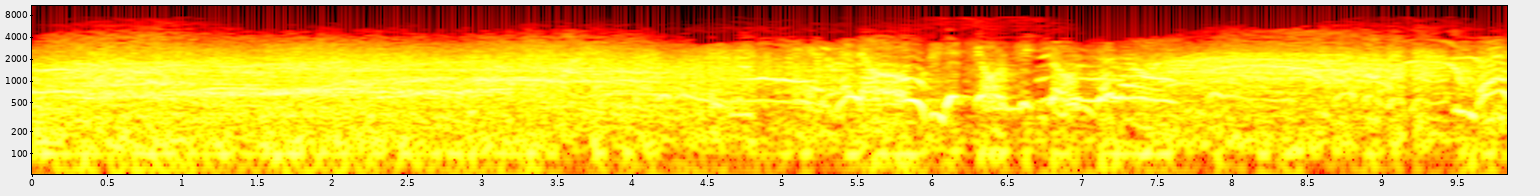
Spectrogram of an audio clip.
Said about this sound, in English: Those are screams of horror.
